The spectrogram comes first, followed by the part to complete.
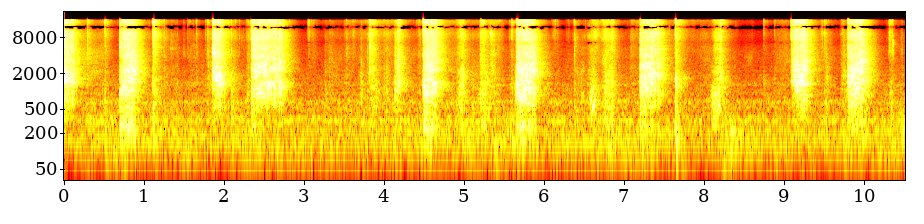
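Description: Packing tape being pulled off a handheld tape dispenser gun in quick, rasping rips, about nine pulls at uneven intervals, one drawn out longer than the rest, as the tape is laid onto bubble wrap.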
